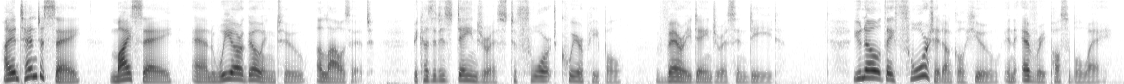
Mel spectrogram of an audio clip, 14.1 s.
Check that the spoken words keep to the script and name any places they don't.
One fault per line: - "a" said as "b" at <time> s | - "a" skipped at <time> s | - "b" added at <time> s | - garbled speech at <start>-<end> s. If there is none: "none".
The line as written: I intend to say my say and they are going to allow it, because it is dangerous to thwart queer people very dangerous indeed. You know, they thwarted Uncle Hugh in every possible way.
- "they" said as "we" at 2.7 s
- "allow" said as "allows" at 4.0 s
